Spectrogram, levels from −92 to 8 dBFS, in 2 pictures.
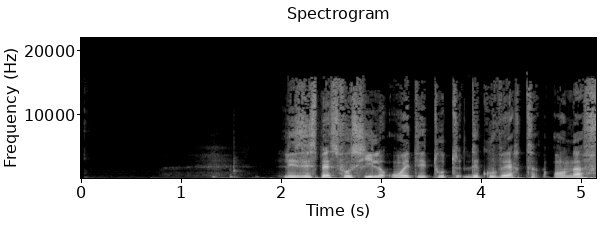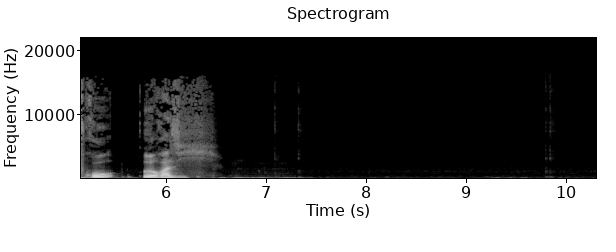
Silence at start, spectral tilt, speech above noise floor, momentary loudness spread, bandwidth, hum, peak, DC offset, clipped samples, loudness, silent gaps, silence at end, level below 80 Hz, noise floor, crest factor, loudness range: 2.05 s; -6 dB/octave; 58 dB; 11 LU; 16 kHz; none; -2 dBFS; under 0.1%; under 0.1%; -20 LUFS; none; 3.3 s; -38 dBFS; -77 dBFS; 22 dB; 4 LU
